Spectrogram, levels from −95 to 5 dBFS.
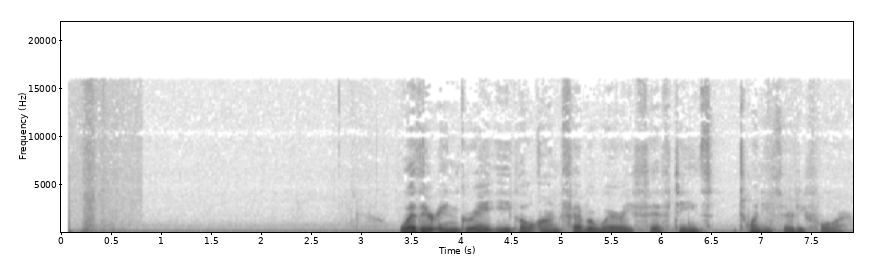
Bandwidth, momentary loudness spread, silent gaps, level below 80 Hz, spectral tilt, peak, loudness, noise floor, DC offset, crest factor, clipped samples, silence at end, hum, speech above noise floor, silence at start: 16 kHz; 25 LU; none; -56 dBFS; -8 dB/octave; -10 dBFS; -30 LUFS; -53 dBFS; under 0.1%; 22 dB; under 0.1%; 0 s; none; 23 dB; 0.1 s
